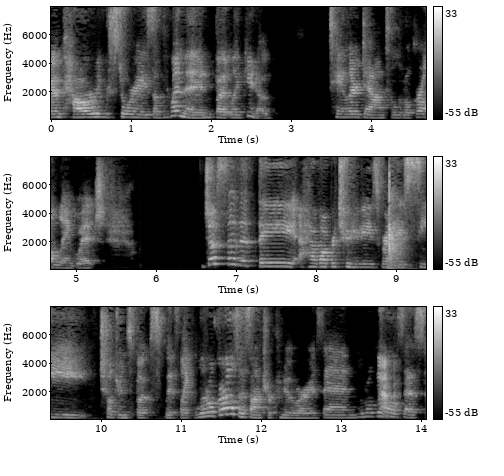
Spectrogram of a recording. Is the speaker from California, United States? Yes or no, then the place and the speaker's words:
no; Arizona, United States; growing up in a small town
